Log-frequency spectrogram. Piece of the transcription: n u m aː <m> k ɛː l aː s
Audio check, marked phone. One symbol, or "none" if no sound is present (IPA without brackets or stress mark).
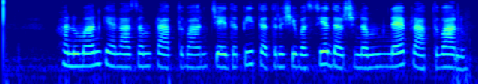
n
